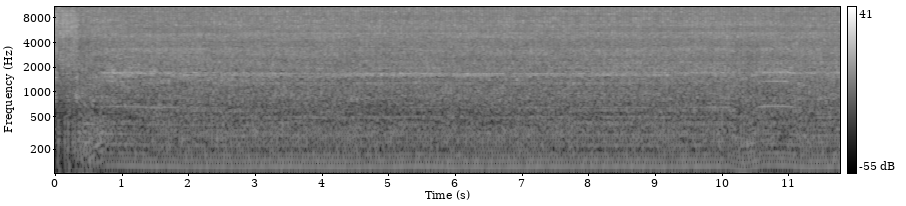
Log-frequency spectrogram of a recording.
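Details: Toro Dingo compact utility loader after replacing the hydraulic lift ram (lift cylinder) seals and greasing: engine catches at once and settles into a steady, even drone with a constant hum; runs smoothly and healthily.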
